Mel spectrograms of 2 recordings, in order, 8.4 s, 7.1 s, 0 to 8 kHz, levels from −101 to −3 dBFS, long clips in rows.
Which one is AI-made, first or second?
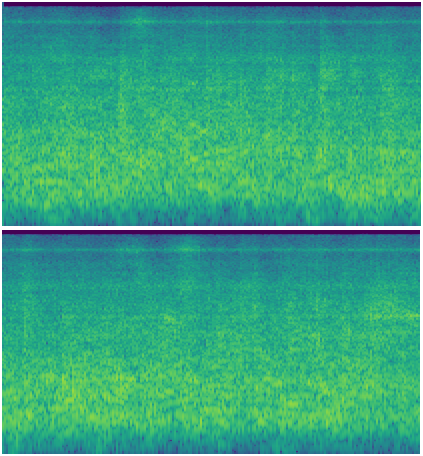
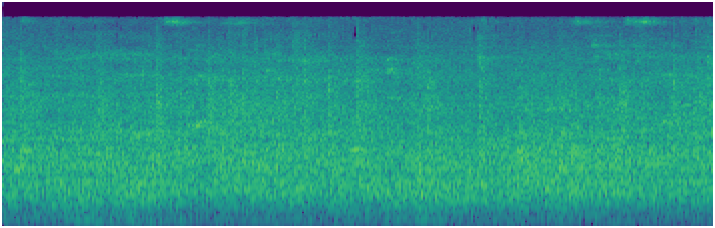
first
